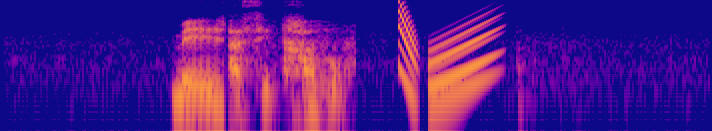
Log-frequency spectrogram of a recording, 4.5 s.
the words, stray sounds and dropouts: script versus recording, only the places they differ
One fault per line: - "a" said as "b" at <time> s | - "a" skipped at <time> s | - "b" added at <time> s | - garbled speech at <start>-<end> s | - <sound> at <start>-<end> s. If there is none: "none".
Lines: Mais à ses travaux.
- chirp at 2.5-3.2 s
